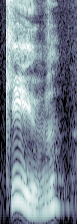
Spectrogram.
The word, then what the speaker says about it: Kyiv: In late January of this year, NPR decided to officially adapt on the air the pronunciation of Kyiv as the capital of the Ukraine to more closely resemble the way it's pronounced in Ukrainian. NPR had already changed the spelling from K-I-E-V in 2019 to K-Y-I-V to more closely resemble the original Ukrainian.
